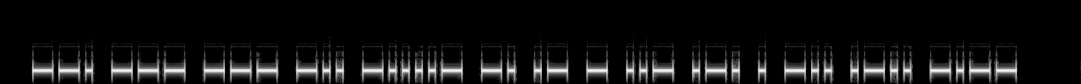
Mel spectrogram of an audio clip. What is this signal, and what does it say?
Morse code, heard as a keyed tone, about 18 wpm, 650 Hz. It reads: GOOD-NATUREDLY
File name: 04-Chapter-04 18 WPM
